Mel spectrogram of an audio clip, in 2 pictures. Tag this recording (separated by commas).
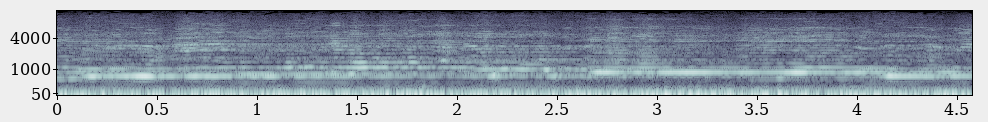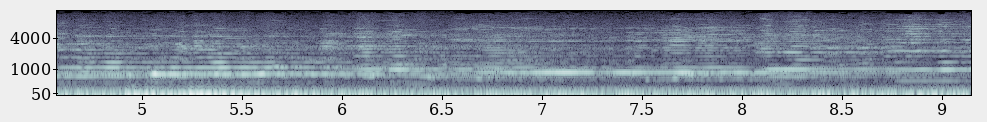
Music, Musical instrument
